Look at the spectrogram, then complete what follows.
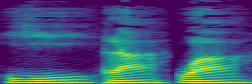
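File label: "yirawa", concatenated syllables; Affixing experiment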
